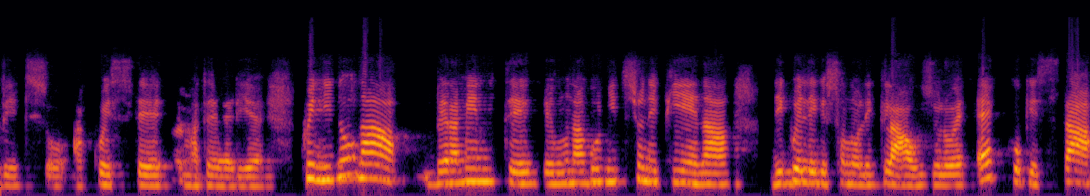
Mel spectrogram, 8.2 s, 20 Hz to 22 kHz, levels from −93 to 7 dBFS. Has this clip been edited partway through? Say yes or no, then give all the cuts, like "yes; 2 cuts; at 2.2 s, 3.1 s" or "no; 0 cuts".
no; 0 cuts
